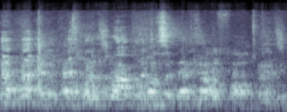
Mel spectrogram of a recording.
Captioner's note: chatter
